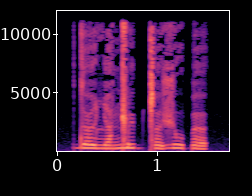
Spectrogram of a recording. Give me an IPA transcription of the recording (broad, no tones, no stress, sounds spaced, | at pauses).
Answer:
d œ ʎ a ŋ͡ǁ y b ǀ œ ʒ u ɓ œ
